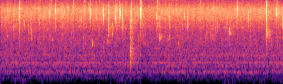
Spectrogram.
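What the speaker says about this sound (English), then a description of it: "we're going to fry them on both sides until they're nice dark" Eggplant slices for Imam Bayildi sizzle in hot oil in a pan, a steady close hiss and crackle with scattered pops running throughout.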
